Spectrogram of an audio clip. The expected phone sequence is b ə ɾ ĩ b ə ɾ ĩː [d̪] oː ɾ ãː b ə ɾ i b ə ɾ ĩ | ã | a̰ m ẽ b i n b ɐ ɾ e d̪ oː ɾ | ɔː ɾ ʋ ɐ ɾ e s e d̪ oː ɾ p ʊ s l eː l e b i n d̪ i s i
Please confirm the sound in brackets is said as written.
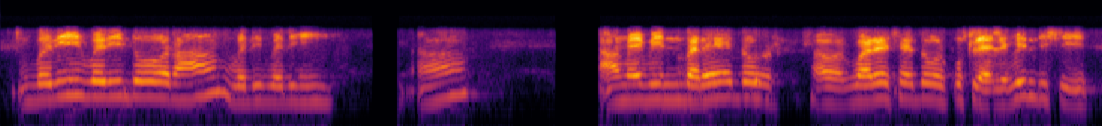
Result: yes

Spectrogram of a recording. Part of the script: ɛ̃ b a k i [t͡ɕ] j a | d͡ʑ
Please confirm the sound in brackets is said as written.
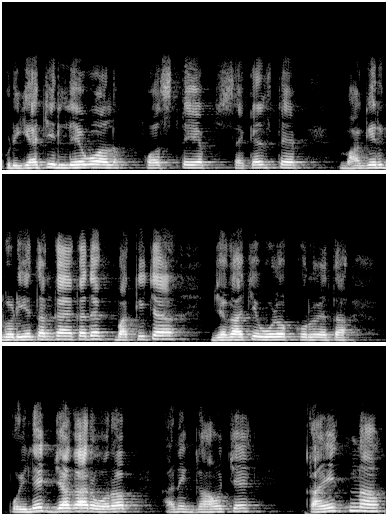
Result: yes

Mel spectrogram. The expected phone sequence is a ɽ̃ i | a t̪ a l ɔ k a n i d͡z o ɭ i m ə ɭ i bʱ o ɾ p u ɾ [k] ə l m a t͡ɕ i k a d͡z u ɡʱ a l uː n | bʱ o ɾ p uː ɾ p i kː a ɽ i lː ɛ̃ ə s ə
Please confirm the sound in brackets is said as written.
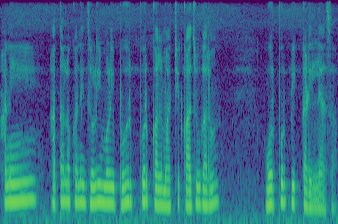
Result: yes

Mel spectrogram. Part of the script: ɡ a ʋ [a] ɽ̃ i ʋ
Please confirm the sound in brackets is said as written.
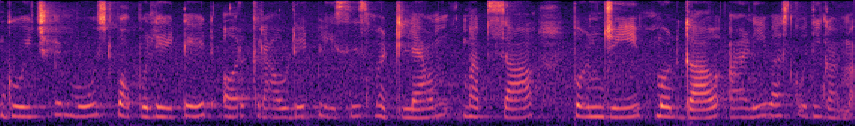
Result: yes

